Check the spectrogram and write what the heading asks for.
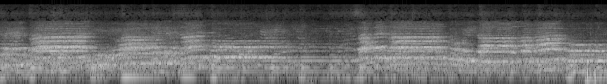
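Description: A children's and youth choir singing a hymn. The sung phrases swell, ease off briefly about six seconds in, then come back strongly.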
